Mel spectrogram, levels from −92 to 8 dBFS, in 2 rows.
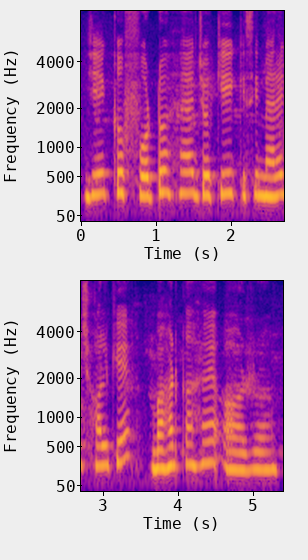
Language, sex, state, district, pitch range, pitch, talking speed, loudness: Hindi, female, Bihar, Patna, 245-280 Hz, 260 Hz, 155 wpm, -16 LUFS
